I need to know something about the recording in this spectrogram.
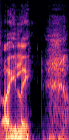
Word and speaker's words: Islay: Islay. Yeah. Okay, like an isle. Without the brogue. I can't do the brogue. So, it's great. It's Islay.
